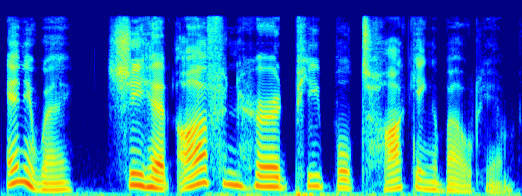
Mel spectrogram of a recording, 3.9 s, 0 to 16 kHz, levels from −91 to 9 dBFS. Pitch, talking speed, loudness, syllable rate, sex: 165 Hz, 140 wpm, -19 LUFS, 4.3 syllables/s, female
